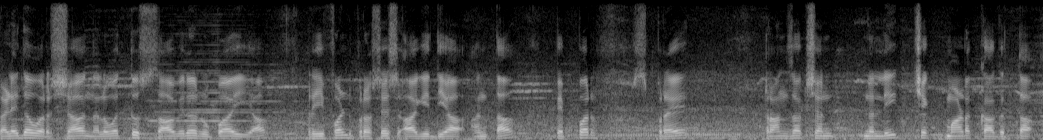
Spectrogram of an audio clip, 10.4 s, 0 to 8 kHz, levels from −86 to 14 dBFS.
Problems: constant background noise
